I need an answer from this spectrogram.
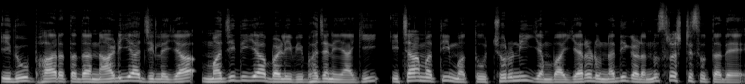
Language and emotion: Kannada, neutral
